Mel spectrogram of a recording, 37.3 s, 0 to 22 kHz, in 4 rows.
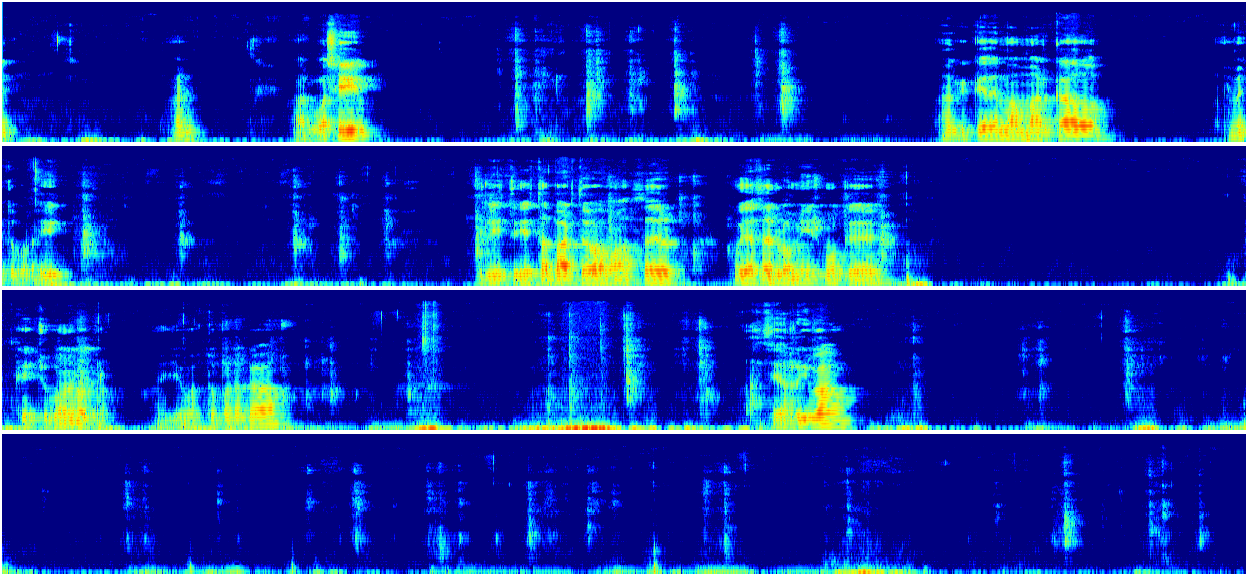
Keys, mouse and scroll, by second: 3.7 Tab, 4.1 ctrl+middle click, 5.8 ctrl+r, 5.8-9.4 middle drag, 9.4 right click, 9.7-18.7 ctrl+middle drag, 14.5 3, 15.8 ctrl+r, 18.7 click, 19.2 ctrl+r, 20.2 click, 20.8 3, 21.6 alt+right click, 22.4 ctrl+KP_Add, 22.8 ctrl+KP_Subtract, 23.8 alt+q, 24.5-27.7 shift+middle drag, 25.4 KP_Decimal, 26.4 z, 27.7 g, 28.2 click, 28.9 r, 29.5 click, 29.7 g, 30.3 click, 31.2 2, 31.7 alt+right click, 32.5 g, 33.0 click, 33.3 z, 34.2 KP_Decimal, 34.5-36.5 middle drag.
